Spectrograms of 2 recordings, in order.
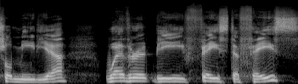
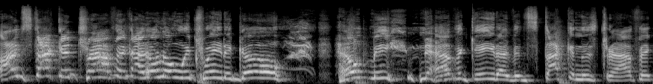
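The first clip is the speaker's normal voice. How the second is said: mock very high-pitched, shrill, complaining yell; 11 semitones higher than usual. Retelling a friend's phone call about traffic: imitating a friend yelling. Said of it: "starts yelling at me about the traffic".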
